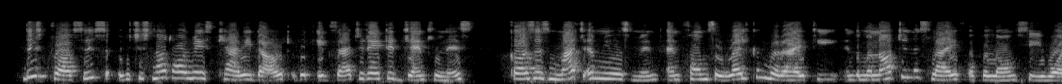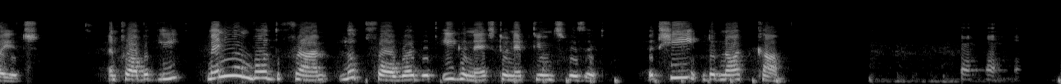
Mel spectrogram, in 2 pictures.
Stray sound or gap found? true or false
true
